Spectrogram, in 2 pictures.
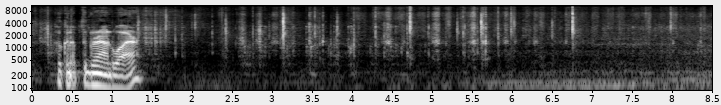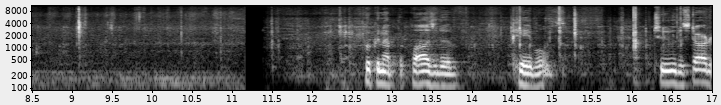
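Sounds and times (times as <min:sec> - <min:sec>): low hum: 0:06.6 - 0:11.2.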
